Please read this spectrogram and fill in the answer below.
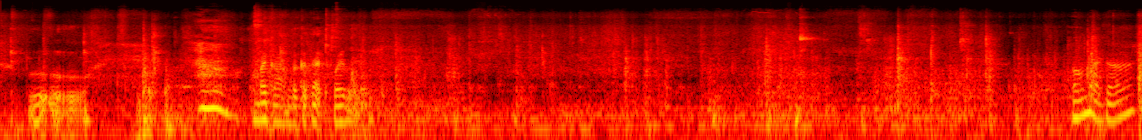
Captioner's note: gasp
